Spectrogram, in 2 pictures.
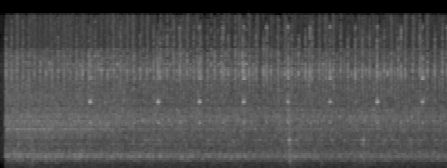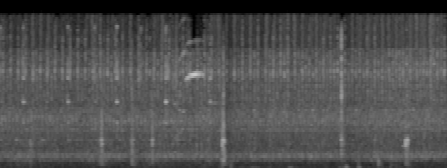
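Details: Opel Vectra A, wheel raised on jack, engine idling in first gear: even quiet wheel spin with no hum or grind from this side's hub bearing; the drone comes from the other side's bearing. Normal wheel bearing.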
